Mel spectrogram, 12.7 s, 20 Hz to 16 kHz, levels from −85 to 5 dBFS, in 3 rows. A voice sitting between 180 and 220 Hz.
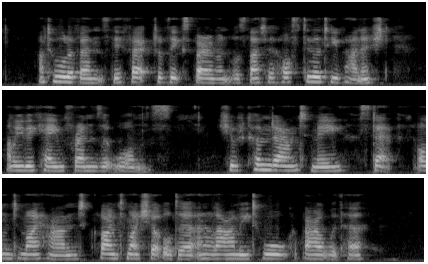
Yes: medium, 185 Hz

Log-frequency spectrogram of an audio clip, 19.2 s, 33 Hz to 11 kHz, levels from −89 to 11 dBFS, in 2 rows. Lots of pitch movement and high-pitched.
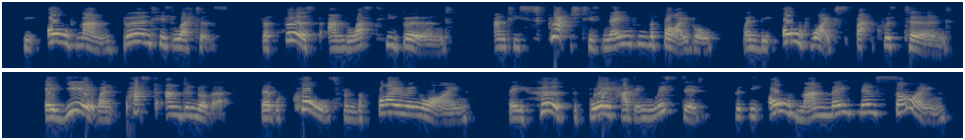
Yes: wide, 8.3 semitones; very high, 265 Hz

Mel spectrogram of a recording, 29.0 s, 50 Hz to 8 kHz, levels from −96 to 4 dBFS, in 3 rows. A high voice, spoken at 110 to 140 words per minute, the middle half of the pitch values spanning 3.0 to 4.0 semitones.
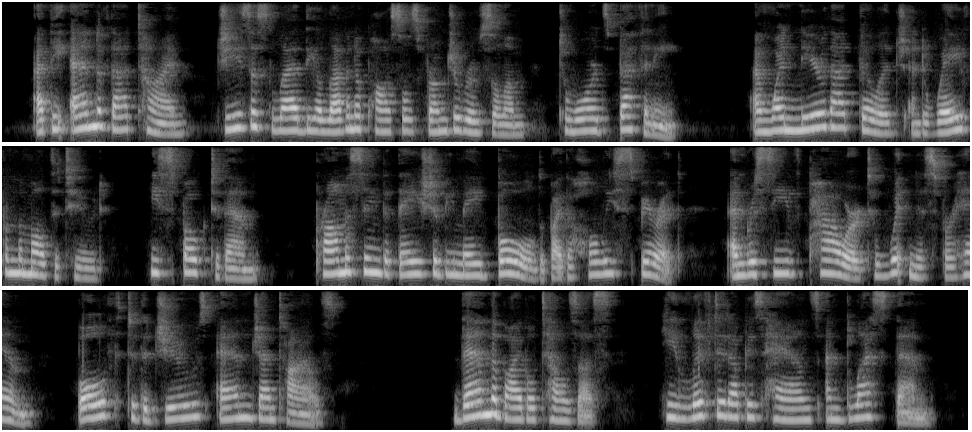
Yes: high, 220 Hz; slow, 135 wpm; average, 3.4 semitones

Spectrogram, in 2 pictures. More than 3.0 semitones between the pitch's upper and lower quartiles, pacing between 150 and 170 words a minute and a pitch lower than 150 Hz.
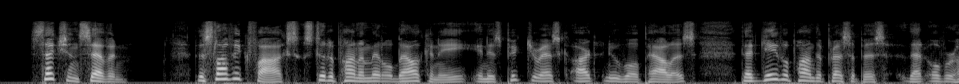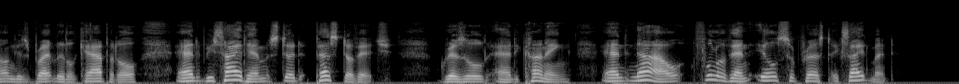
No: average, 5.2 semitones; slow, 135 wpm; medium, 140 Hz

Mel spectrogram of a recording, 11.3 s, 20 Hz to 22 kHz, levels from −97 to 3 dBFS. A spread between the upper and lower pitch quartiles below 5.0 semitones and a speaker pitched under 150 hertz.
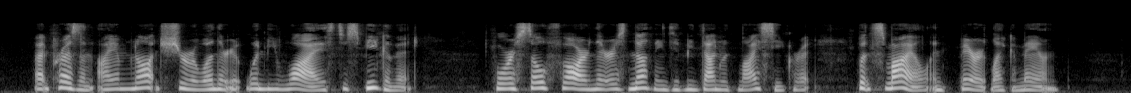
No: average, 4.1 semitones; high, 200 Hz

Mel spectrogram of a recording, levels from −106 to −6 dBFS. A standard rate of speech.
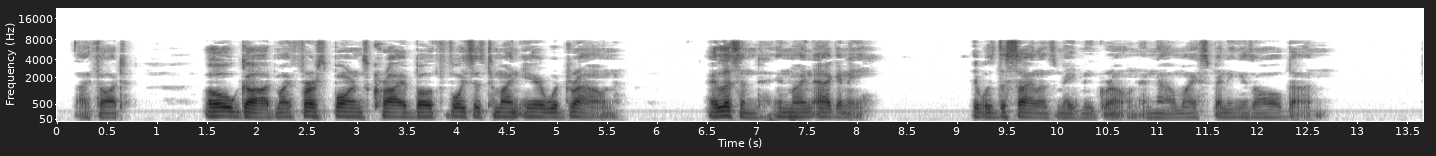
Yes: average, 150 wpm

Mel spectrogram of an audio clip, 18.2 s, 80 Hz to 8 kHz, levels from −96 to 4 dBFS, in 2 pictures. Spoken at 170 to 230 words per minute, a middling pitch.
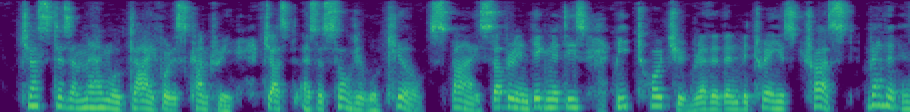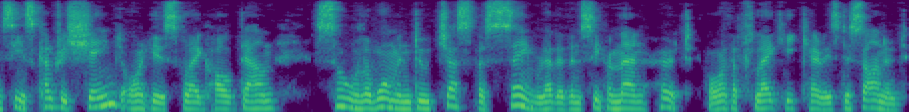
Yes: average, 185 wpm; medium, 145 Hz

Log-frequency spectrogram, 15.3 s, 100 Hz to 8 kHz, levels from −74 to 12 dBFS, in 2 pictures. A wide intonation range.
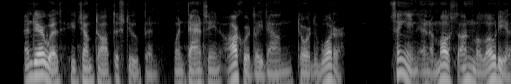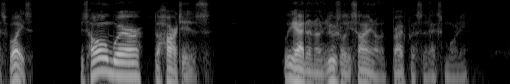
Yes: wide, 6.9 semitones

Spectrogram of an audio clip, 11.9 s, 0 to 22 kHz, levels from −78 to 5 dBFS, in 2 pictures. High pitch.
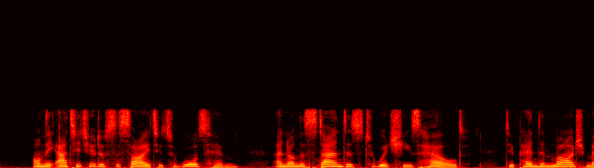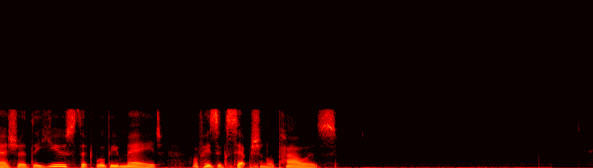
Yes: high, 200 Hz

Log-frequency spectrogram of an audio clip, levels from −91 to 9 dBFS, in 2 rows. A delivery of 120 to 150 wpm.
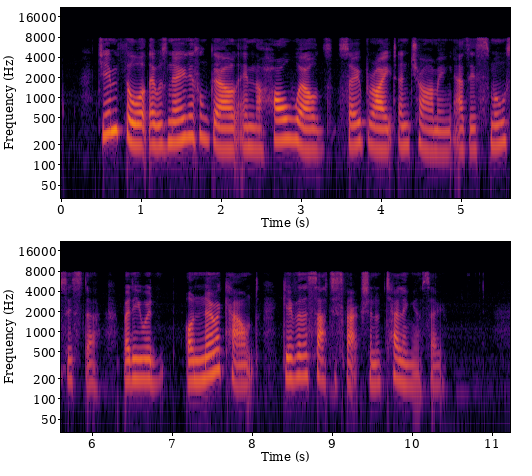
No: average, 175 wpm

